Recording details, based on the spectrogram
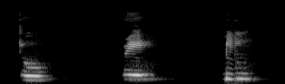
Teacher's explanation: Do is the low tone. Re is the mid tone. Mi is the high tone. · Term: 3 tones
